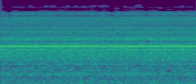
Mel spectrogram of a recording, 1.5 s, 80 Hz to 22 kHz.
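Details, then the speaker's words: RV furnace sail switch on bench, hair dryer simulating blower airflow, ohmmeter in continuity mode: steady high beep over the dryer rush as the arm presses the plastic switch, about 0.5 ohm; switch closes normally. "we'll watch this arm right here and see if it can move enough now to press in this small plastic switch, which will make contact in between these two connection points on the sail switch."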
